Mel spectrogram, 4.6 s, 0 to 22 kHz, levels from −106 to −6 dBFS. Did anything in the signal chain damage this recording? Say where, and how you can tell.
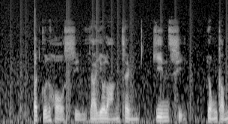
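Yes. Across the whole clip the gaps between phrases drop to near silence with twinkling specks where there should be steady background noise. That points to overdone noise removal in the processing stage. A noise reduction tool set too hard is cutting individual frequency bands down or off whenever they sit close to its noise estimate, so quieter parts of the voice are stripped away along with the noise.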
